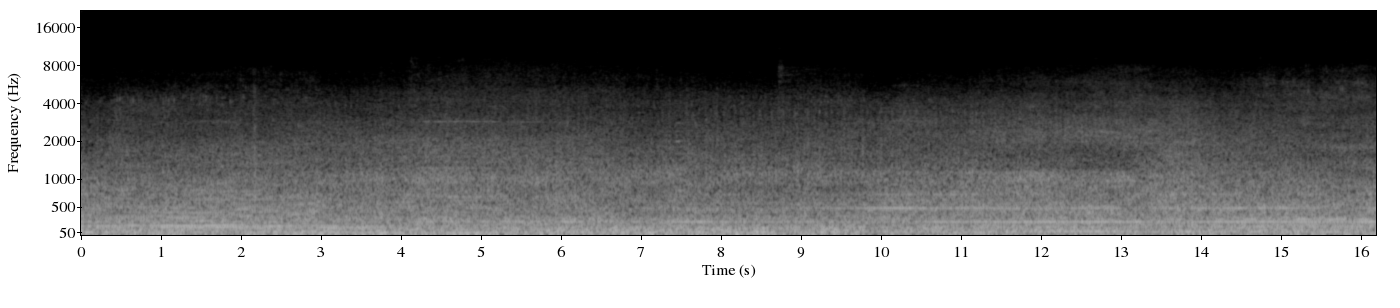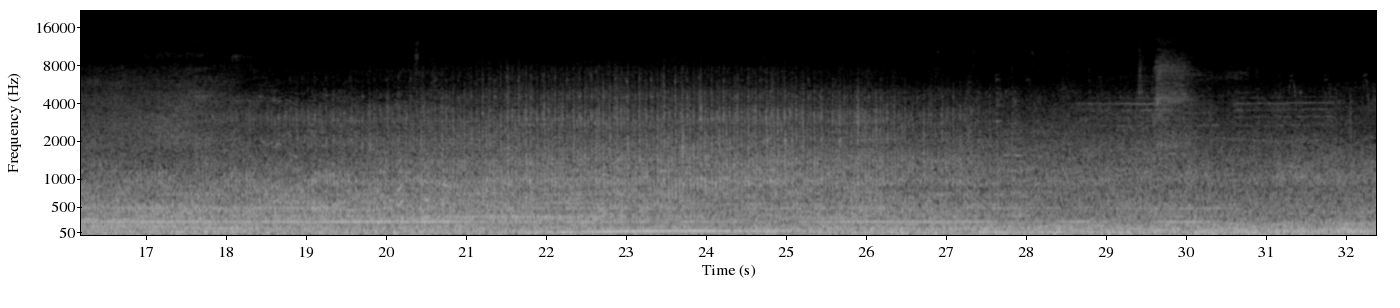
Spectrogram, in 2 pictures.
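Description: City street traffic: a continuous wash of vehicle engines and tyres, with a steady engine hum through most of it and a heavier low rumble near the end, from passing cars, a bus and a motor scooter.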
